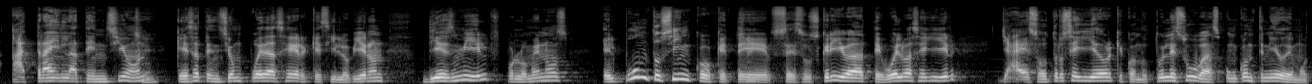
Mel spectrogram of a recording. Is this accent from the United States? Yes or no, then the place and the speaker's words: no; Mexico; Que nosotros somos mexicanos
